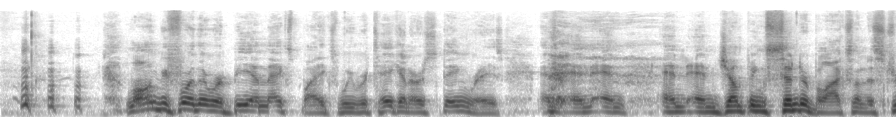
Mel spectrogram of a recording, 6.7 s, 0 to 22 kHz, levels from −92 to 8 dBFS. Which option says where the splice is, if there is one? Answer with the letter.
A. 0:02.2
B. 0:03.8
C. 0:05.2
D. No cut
D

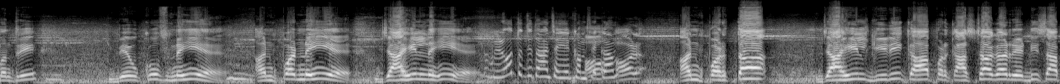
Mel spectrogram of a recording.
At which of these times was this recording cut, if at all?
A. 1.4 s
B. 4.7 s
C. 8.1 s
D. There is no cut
D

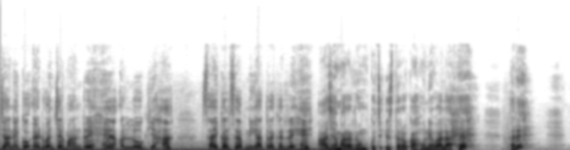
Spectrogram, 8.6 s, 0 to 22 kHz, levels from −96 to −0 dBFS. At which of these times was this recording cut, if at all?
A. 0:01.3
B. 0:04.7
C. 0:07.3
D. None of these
B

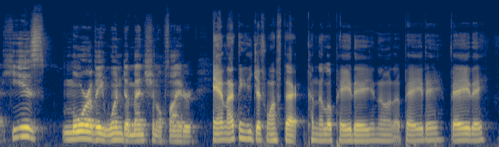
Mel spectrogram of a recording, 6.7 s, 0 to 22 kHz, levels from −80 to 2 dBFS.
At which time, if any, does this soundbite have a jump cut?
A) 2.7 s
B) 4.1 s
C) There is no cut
A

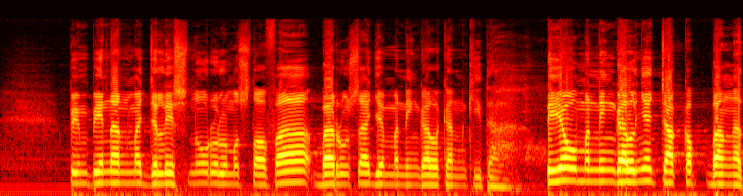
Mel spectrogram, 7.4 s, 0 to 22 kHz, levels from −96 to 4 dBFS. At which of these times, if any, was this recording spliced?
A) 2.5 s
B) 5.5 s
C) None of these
B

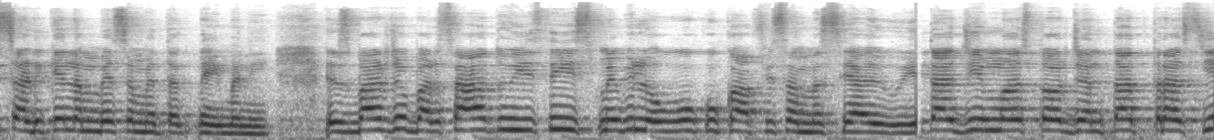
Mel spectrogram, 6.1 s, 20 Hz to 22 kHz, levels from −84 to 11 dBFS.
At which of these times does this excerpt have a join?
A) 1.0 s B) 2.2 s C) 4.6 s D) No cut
C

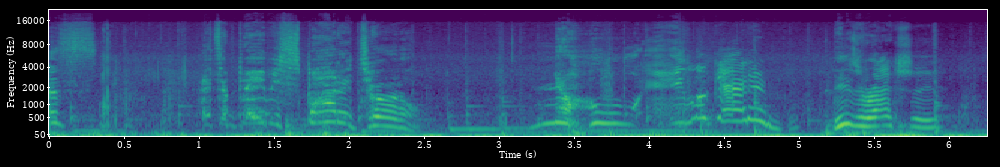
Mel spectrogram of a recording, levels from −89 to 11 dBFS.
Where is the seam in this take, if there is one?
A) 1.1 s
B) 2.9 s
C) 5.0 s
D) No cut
C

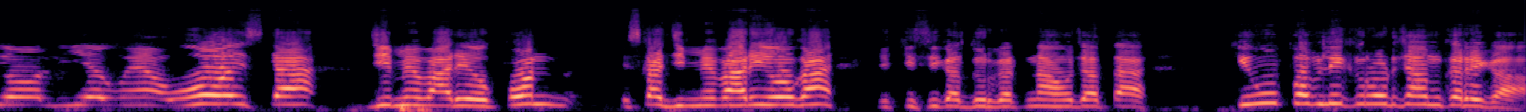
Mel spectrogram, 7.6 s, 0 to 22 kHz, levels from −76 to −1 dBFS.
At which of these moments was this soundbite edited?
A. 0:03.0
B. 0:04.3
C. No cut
B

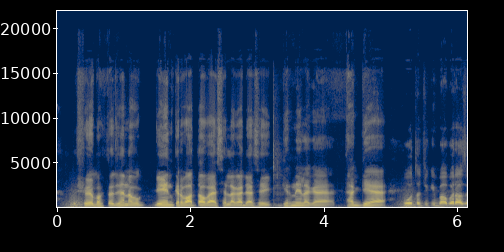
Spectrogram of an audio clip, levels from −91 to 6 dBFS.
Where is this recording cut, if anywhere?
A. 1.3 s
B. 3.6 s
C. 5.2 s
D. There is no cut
C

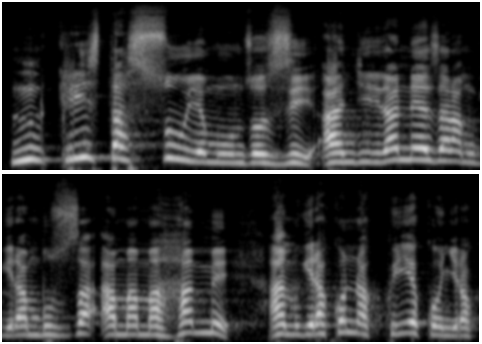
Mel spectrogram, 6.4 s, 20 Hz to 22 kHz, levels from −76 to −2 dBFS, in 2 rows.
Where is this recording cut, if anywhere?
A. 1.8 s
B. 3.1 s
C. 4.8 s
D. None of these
D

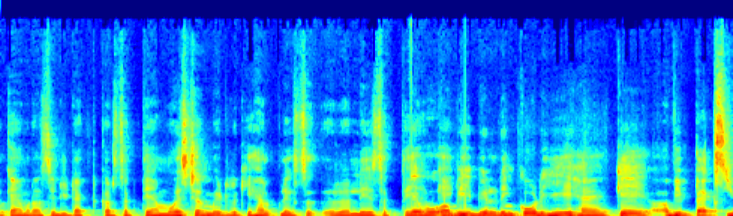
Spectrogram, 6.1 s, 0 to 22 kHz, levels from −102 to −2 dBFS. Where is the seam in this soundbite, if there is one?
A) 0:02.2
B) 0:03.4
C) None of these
B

